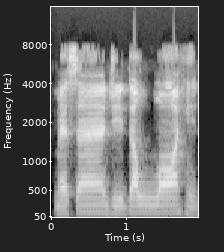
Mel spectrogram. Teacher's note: Allah lafzı burada kalın okunacak Çünkü öncesindeki harfin harekesi üstte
